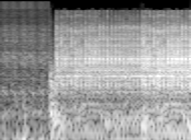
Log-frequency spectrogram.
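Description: Quiet, then a sudden fast, even cranking chatter that keeps churning; starter spins the engine fine, so the no-start lies elsewhere.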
